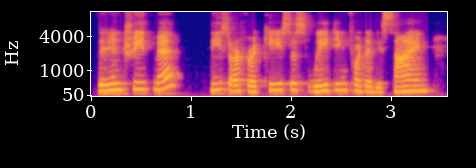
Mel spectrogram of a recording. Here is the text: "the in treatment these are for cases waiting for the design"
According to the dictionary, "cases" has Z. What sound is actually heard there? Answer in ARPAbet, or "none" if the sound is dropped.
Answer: S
